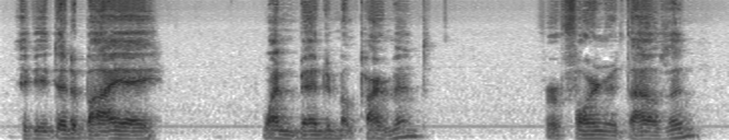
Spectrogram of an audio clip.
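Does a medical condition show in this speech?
Yes: multiple sclerosis.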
